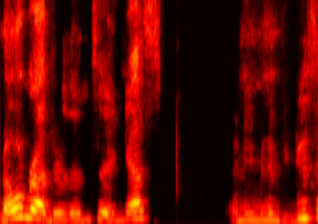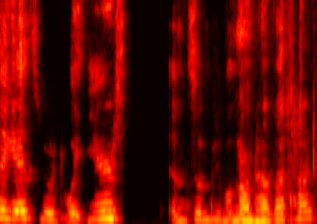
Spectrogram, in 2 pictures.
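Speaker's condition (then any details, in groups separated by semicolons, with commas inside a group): Cerebral palsy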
